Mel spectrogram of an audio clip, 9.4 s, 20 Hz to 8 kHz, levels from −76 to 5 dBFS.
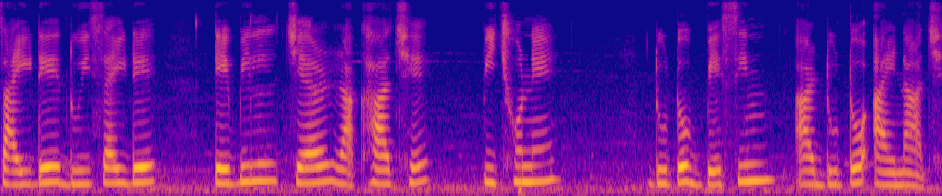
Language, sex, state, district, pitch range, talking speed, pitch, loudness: Bengali, female, Assam, Hailakandi, 200-240 Hz, 90 wpm, 220 Hz, -16 LUFS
